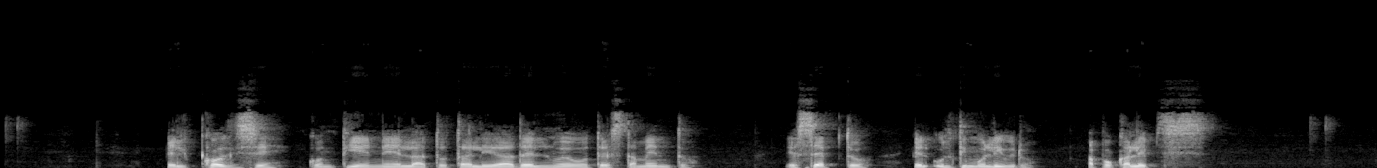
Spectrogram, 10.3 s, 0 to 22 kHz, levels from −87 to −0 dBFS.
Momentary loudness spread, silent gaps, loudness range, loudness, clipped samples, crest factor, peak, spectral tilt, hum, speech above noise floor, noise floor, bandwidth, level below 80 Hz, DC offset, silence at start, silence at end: 11 LU; none; 3 LU; -20 LUFS; under 0.1%; 20 dB; -2 dBFS; -5 dB/octave; none; 51 dB; -70 dBFS; 9.4 kHz; -54 dBFS; under 0.1%; 1.25 s; 1.3 s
